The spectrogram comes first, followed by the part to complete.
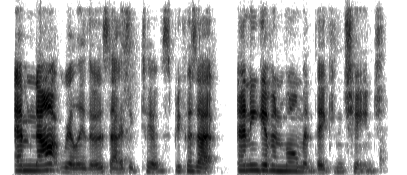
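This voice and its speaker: A soft-spoken woman talks at a moderate pace with a medium pitch and ordinary pitch variation. Her tone is bright and sharp, and the background is quiet. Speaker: university instructor. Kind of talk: recorded lecture video.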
